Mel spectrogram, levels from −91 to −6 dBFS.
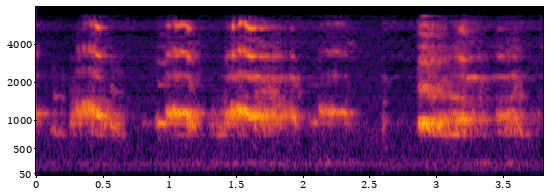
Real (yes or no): no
